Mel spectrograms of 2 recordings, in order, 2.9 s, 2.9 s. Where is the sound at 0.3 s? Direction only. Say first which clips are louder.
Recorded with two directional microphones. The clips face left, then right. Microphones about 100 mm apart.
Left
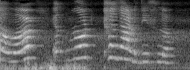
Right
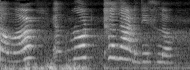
Left 2 dB; 40° left (ahead or behind).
